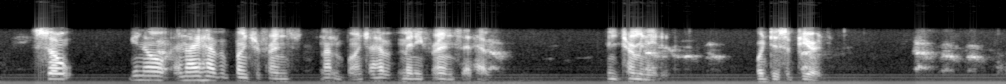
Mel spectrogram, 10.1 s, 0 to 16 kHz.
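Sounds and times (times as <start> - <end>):
steady low hum: 0.0 - 10.0
speech: 0.5 - 5.1, 6.1 - 6.8, 7.6 - 8.3
dog barking excitedly with high barks: 1.5 - 2.0, 4.8 - 5.2, 6.3 - 7.4, 8.0 - 8.2, 9.1 - 10.0.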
